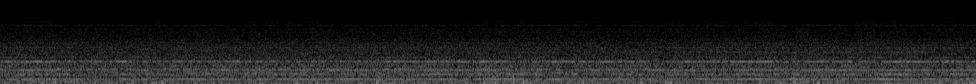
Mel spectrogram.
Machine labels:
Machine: fan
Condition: abnormal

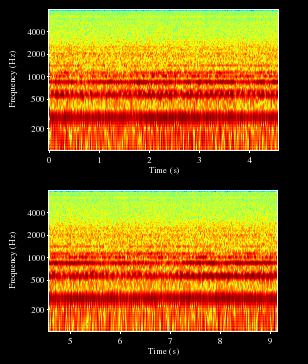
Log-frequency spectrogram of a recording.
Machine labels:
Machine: fan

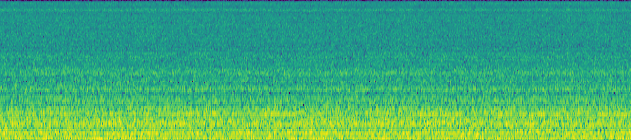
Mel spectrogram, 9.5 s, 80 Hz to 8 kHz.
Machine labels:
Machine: fan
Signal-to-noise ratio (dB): 6 dB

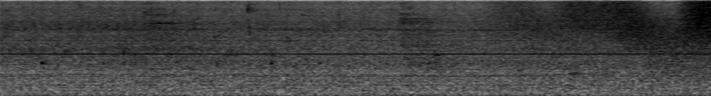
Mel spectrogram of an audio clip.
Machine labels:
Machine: pump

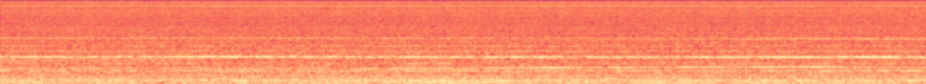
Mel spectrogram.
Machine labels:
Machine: fan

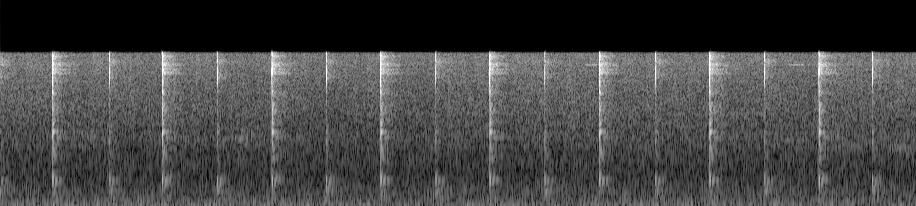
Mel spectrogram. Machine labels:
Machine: valve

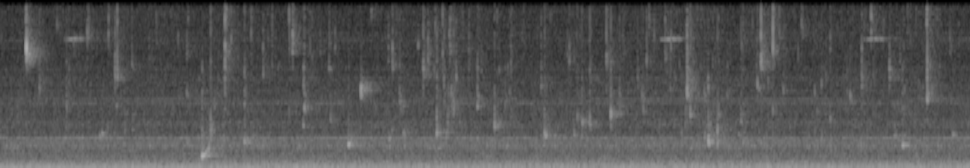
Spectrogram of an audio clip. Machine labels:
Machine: pump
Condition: normal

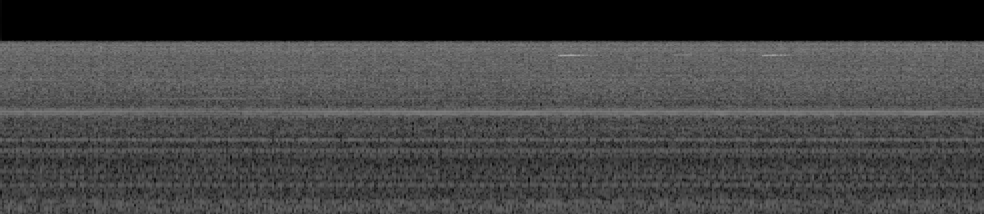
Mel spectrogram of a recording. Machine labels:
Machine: pump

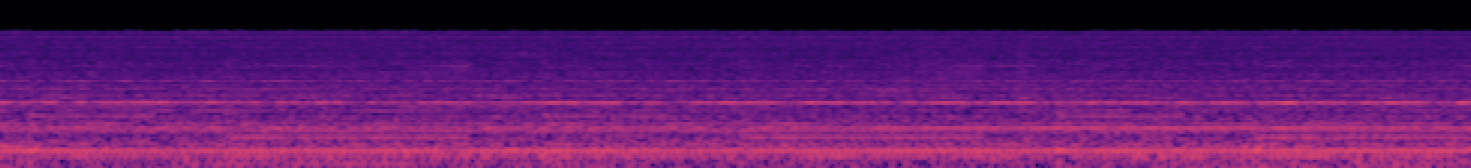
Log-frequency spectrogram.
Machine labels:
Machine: slide rail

